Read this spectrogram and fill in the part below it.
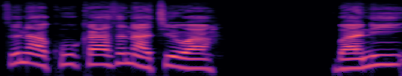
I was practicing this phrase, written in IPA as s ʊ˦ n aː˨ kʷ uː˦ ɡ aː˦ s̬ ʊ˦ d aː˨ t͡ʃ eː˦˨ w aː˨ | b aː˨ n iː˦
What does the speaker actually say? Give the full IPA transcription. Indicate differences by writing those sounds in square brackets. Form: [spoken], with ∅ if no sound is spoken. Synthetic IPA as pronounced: s ʊ˦ n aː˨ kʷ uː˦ [k] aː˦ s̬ ʊ˦ [n] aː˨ t͡ʃ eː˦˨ w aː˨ | b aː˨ n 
